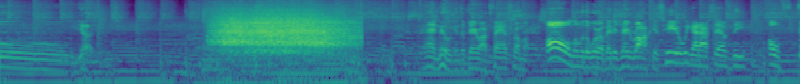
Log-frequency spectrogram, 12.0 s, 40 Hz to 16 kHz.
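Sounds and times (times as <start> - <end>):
crowd cheering: 3.0 - 5.4.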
